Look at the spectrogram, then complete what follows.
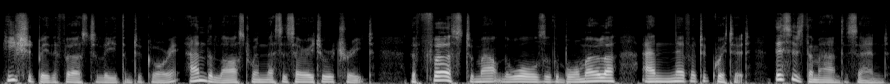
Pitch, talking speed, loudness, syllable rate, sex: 120 Hz, 250 wpm, -20 LUFS, 5.7 syllables/s, male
